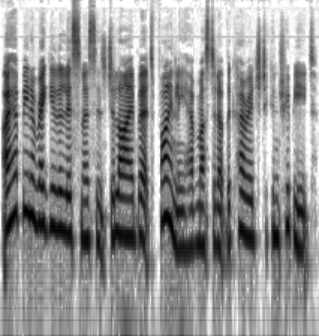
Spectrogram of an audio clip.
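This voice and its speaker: A woman reading a listener's email aloud on a podcast, in a steady, bright manner. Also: medium pitch, fast talker, no echo, clean studio sound.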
